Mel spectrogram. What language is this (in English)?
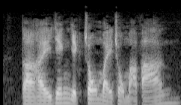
Cantonese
